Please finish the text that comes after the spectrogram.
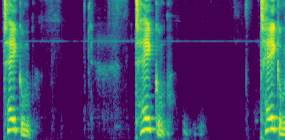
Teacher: we don't pronounce this th to make the reduction. All I'm going to do is just start my voice and I'm going to slide into the M.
